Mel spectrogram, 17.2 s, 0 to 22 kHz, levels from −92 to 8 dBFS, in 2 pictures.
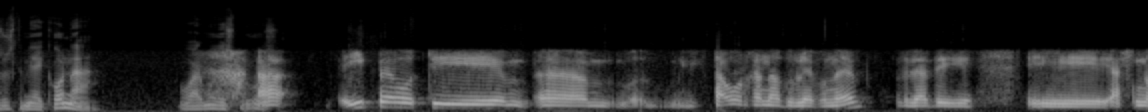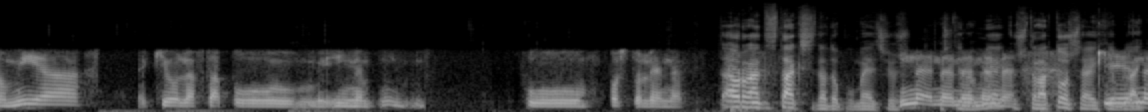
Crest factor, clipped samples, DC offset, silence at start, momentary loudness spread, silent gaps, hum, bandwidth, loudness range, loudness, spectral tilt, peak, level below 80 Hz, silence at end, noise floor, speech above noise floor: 20 dB; under 0.1%; under 0.1%; 0 s; 13 LU; none; none; 14.5 kHz; 4 LU; -29 LUFS; -5.5 dB/octave; -10 dBFS; -62 dBFS; 0 s; -67 dBFS; 38 dB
